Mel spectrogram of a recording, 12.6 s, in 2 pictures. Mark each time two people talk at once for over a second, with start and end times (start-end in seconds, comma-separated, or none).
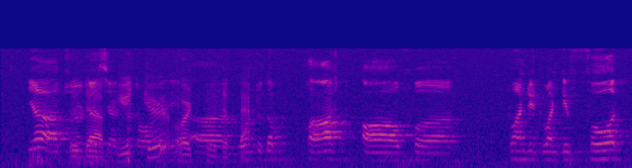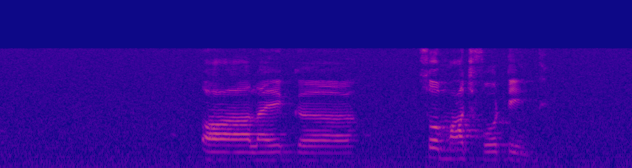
0.7-2.5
